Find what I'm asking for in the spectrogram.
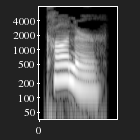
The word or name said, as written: konnor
